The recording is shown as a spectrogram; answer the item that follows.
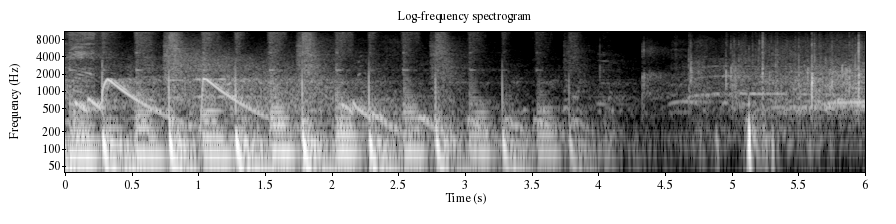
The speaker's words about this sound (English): Someone did make that. It's impressive. Probably the biggest applause break we've gotten so far. People like that.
